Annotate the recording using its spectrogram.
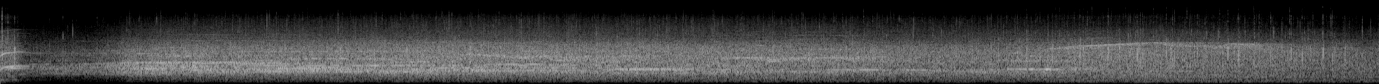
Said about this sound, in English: Okay, now you can applaud them.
